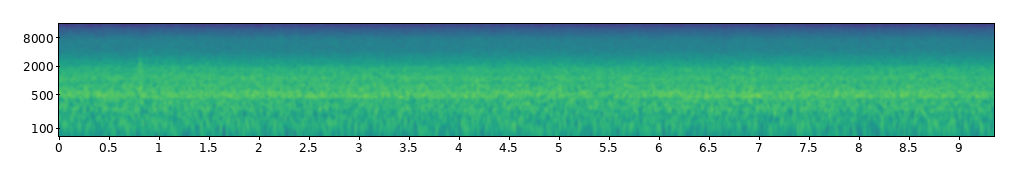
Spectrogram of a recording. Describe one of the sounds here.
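Wind rushes past a moving train.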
